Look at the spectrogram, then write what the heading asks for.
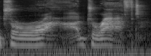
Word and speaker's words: draught: Fortifying draft. Anything that's A-U-G-H-T or O-U-G-H is like so weird in English. Fortifying. Is it draught? Because I believe that is pronounced draft.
